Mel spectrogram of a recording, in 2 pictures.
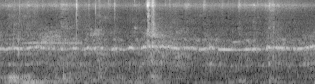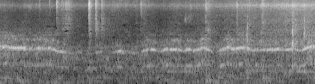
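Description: Electric commuter train running along the track, heard from inside the driver's cab: a low rumble under a steady high whine, with a few sharp clicks.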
